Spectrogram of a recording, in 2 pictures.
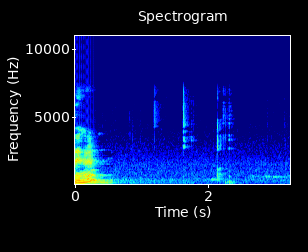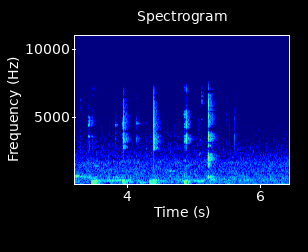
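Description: A series of faint, irregular clicks and taps, about ten in four seconds, made while a plot is being drawn.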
